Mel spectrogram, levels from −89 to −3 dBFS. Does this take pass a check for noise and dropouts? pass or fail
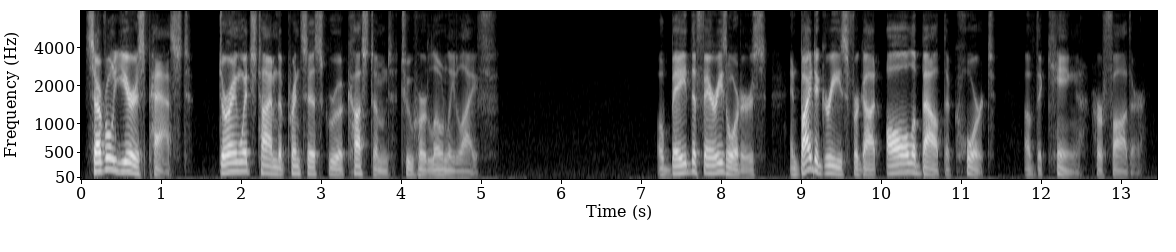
pass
